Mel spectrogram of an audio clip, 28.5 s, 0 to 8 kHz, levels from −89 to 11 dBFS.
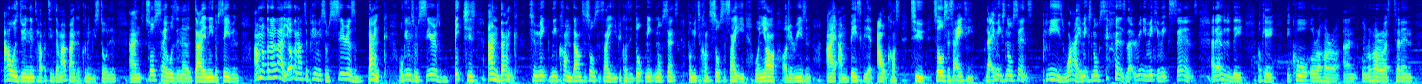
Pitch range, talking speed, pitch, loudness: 125-155 Hz, 230 wpm, 135 Hz, -33 LUFS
